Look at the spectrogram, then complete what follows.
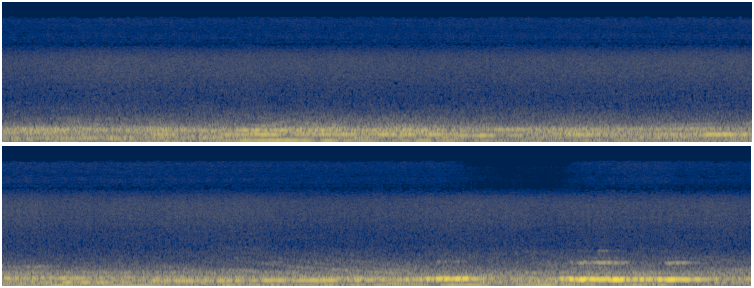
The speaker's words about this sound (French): C'est plutôt un autre type de son et vous allez voir que notre planète est vivante aussi par le bruit qu'elle envoie dans l'espace. Voici le son de la Terre depuis l'espace enregistré par une sonde de la NASA.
